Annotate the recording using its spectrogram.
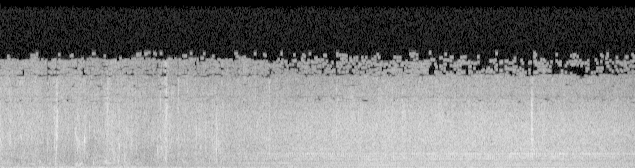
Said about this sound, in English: Halfway down the mountain, a crater holds a deep blue lagoon with two small islands at its center. Motorboats whiz by as tourists line up, waiting to take a ride on the lagoon's clear waters.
